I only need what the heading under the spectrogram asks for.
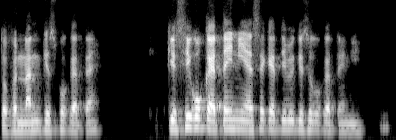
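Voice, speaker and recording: A man's voice: a little high, fast talker, fairly bright tone, no room sound. Man teaching grammar to a class. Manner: explains by repeating and asking the class questions. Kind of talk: classroom lecture.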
